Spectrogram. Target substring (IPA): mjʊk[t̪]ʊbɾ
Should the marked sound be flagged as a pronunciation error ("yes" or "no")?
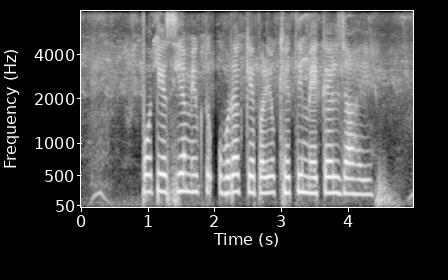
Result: no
